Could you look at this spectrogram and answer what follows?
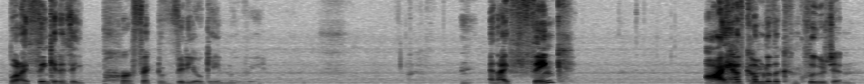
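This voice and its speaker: A man hosting a podcast, giving casual solo opinions in halting, broken phrases with emphatic stresses. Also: fairly high pitch, a bit bright, slight background noise. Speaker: podcast host.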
